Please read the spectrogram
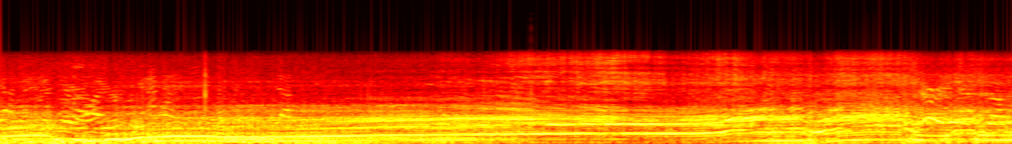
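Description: Dirt-track modified race car engine running hard: the pitch dips about a second in as the driver lifts for a turn, then climbs slowly for several seconds as the car accelerates, rising sharply about seven seconds in and wavering up and down near the end.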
